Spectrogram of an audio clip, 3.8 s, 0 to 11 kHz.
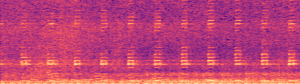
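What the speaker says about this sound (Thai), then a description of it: "นี่ก็คือเสียงดังที่เกิดขึ้นจากรอบเครื่องไม่ถึงนะครับ" The diesel engine of a used Kubota R1-121 rice combine harvester runs loudly at low rpm. It gives a close, heavy drone with a regular pulsing knock, about three beats per second, that continues throughout.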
